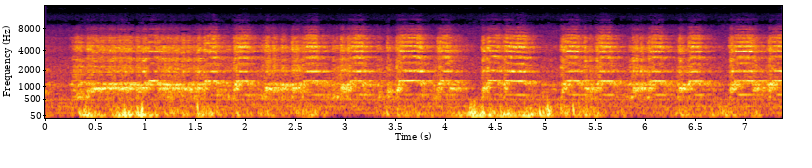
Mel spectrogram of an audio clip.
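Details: Bathroom exhaust fan turned on at the switch; loud honking, rooster-like crowing squeal from the motor repeating about once a second over the fan drone; cause unclear.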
